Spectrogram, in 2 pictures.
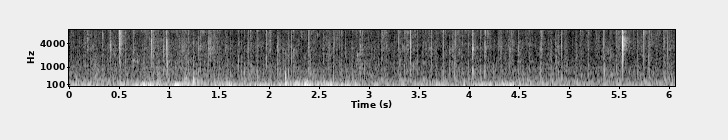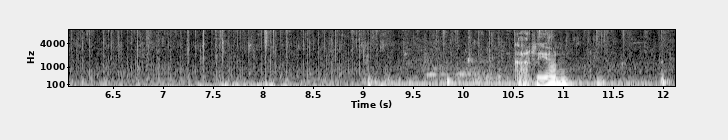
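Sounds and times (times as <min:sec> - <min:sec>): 
light rain pattering: 0:00.0 - 0:12.1
church bell ringing: 0:09.1 - 0:12.1
speech: 0:10.7 - 0:11.2.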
